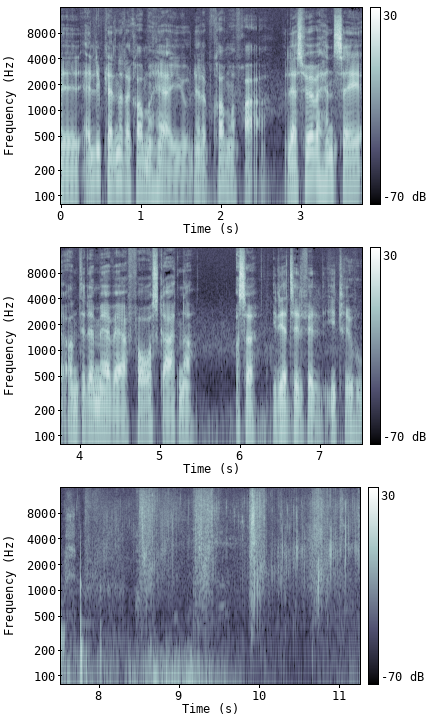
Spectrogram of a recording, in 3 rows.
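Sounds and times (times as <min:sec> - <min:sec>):
speech: 0:00.0 - 0:08.6
crunchy footsteps walking into a greenhouse: 0:07.6 - 0:11.2.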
